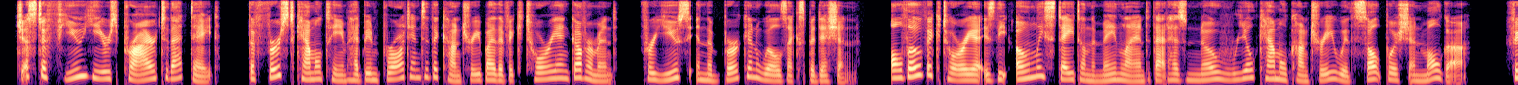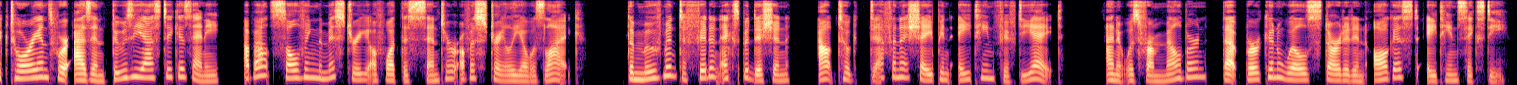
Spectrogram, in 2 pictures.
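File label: English American, female, voice over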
